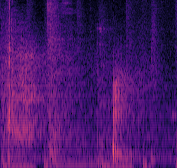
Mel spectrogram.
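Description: A baseball bat striking a ball off a batting tee with a sharp crack just after the start, then a thud about a second and a half in, over background music.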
